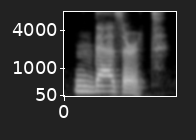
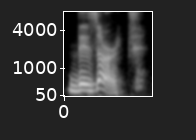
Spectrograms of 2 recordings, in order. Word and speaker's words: desert: 발음이 다릅니다. 사막일 때는 desert, 버리다일 때는 desert.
